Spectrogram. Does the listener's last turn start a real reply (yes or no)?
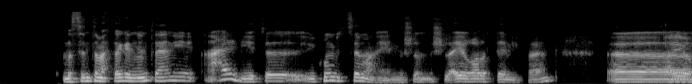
yes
